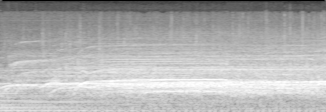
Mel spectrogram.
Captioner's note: audience cheering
